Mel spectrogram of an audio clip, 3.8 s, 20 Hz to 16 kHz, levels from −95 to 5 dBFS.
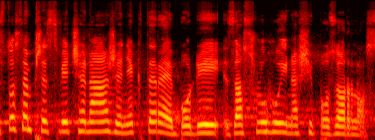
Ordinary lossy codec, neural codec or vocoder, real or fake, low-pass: Opus, 32 kbps; none; real; 14.4 kHz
